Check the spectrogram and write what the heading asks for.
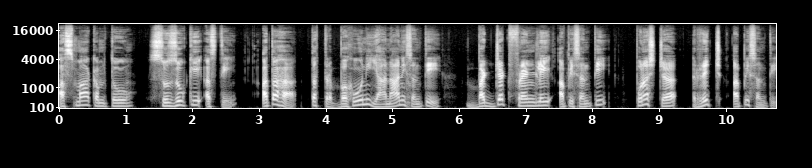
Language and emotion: Sanskrit, neutral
